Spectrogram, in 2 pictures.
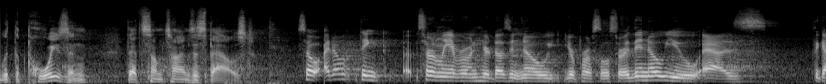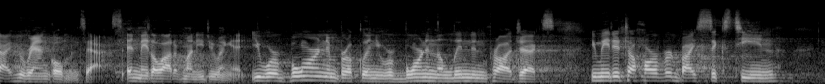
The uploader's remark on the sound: In a live interview at CITIZEN by CNN conference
